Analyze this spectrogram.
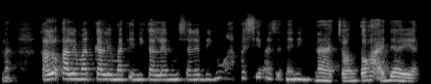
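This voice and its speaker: Chatty woman lecturer, higher voice. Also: racing, dry recording. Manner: chatty, asks many rhetorical questions, acts out examples. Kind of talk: casual online lecture.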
